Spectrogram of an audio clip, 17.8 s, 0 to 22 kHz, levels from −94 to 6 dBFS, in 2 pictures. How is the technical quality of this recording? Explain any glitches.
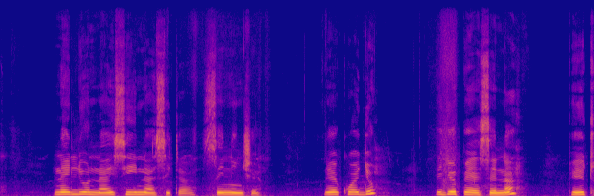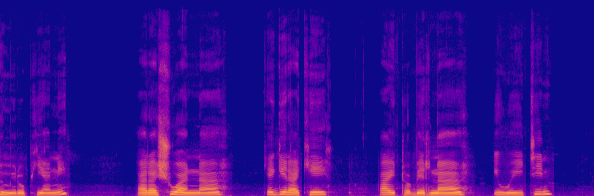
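The speech recording has no audible technical glitches at any point in the signal.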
